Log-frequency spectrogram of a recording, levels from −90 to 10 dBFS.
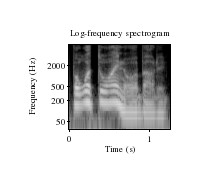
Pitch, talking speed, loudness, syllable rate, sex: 130 Hz, 330 wpm, -18 LUFS, 6.8 syllables/s, male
